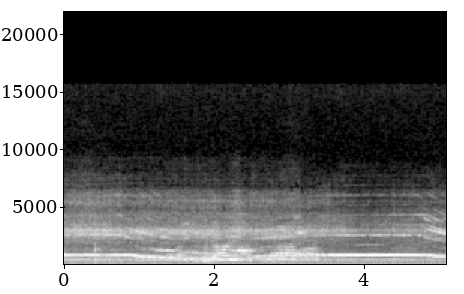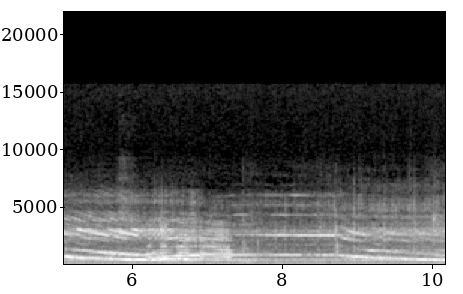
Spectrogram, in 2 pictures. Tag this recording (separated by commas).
police car (siren)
